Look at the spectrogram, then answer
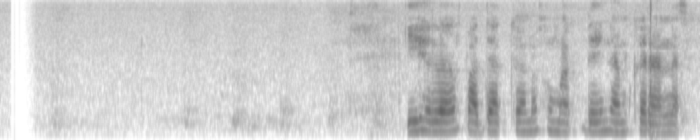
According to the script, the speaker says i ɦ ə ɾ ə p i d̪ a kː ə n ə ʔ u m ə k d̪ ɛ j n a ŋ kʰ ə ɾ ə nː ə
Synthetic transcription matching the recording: i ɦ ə l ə p a d̪ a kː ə m ə k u m a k d̪ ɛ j n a m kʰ ə ɾ a nː ə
